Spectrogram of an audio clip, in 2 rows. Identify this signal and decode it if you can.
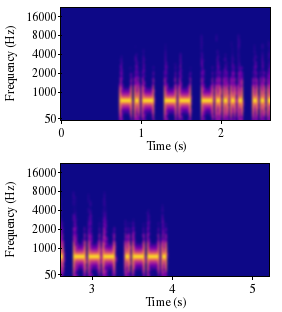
Morse code, heard as a keyed tone, about 30 wpm, 700 Hz. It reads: KM6SOP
